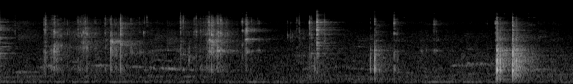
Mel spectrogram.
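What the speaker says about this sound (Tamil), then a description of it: "எல்லா ஃப்ரூட்ஸும் இதில் போடுறோம். போட்டு ஐஸ் க்யூப் போடுறோம்" Cut fruit and ice cubes for a mukkani juice are dropped into a mixer jar, making a run of light clinks, knocks and rattles. They come at irregular moments, close and soft, with one sharper clatter near the end.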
